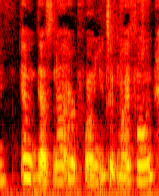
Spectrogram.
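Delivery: ordinary delivery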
